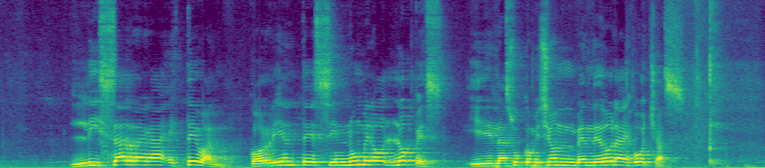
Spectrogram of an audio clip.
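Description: A man reads out aloud close by, his voice muffled by a mask.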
